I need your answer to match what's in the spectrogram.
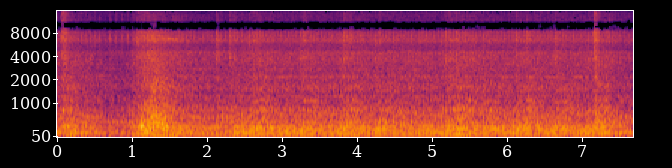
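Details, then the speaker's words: Honda Beat FI (injection) scooter at full throttle: slide fully open but engine bogs with a flat, strained drone, losing power at top RPM; low/mid fine, idle slightly stumbling; injector, throttle body, idle air cleaned, plug normal. "itu enggak ada tenaga nih guys Coba kalian perhatikan disini untuk dibagian skepnya ya di sini ya skepnya sudah mentok sampai atas tapi ini tenaganya nggak ada"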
